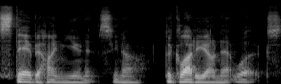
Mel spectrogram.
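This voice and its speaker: In a very clean recording with a silent background, a man speaks with a northern English accent. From northern England, Leeds. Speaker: history podcast host. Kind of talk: scripted narration.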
